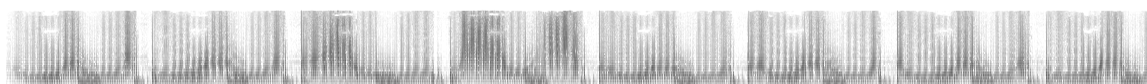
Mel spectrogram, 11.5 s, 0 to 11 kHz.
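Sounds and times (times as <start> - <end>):
sequencer with filter sweep: 0.1 - 11.4.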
